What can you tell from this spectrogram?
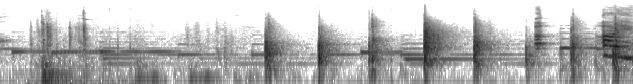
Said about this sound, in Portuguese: Pare de socar a porta! Tenha calma, meu filho, por favor.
